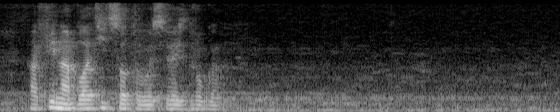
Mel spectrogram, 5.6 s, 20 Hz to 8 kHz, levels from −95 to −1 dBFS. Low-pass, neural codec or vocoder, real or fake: 7.2 kHz; vocoder, 22.05 kHz, 80 mel bands, WaveNeXt; fake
